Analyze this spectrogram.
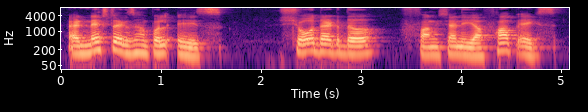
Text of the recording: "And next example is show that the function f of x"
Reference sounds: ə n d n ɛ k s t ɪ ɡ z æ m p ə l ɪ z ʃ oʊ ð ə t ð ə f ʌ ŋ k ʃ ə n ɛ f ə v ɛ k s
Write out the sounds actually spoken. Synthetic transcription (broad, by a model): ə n d n ɛ k s t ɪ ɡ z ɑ m p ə l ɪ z ʃ oʊ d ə t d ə f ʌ ŋ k ʃ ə n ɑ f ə p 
